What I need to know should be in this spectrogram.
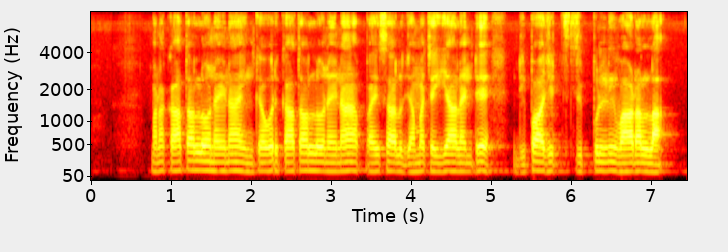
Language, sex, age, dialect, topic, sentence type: Telugu, male, 25-30, Southern, banking, statement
